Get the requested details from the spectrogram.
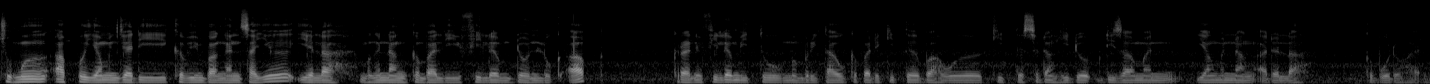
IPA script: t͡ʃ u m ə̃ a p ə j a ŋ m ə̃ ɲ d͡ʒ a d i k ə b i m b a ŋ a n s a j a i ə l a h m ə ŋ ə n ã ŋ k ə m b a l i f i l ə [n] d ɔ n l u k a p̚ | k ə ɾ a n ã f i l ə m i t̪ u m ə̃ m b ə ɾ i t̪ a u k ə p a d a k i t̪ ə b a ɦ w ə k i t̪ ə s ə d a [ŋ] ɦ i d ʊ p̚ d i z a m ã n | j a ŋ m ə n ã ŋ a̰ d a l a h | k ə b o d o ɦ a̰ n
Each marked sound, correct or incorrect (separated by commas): incorrect, correct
